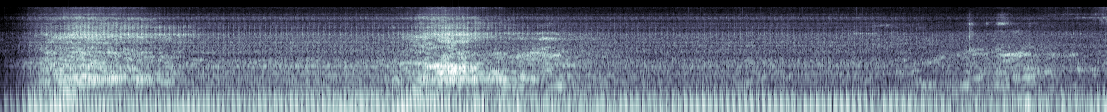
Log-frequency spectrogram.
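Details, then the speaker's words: Yamaha Jupiter Z motorcycle engine, smoking and burning oil fast, piston replacement advised: rough idle with loud uneven clattering rattle that grows louder as throttle is opened; internal fault, exact cause unclear. "nah seperti itu suaranya suaranya itu pokoknya berderik sekali Berisik suara seperti itu ketika ditarik gas seperti ini"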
